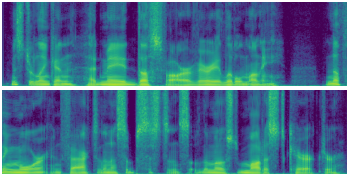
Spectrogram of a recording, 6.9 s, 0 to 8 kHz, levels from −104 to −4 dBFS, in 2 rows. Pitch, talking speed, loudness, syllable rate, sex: 90 Hz, 175 wpm, -21 LUFS, 5.1 syllables/s, male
